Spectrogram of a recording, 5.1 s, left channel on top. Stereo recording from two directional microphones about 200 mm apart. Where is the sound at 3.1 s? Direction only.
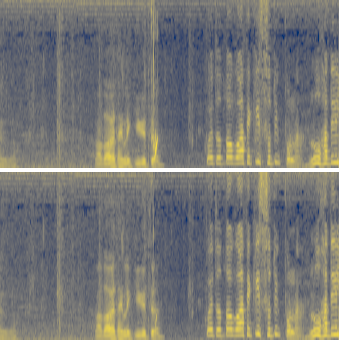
45° right (ahead or behind).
